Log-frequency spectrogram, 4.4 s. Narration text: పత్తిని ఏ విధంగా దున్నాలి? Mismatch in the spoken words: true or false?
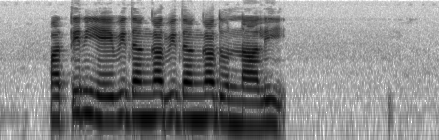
true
